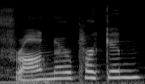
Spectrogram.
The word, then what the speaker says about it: Frognerparken: Geographically, I'll admit we did not plan this day very well, so we headed over to Frognerparken, which is how you pronounce it according to the Google search I just did.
